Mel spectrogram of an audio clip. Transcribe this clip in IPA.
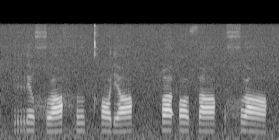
r ɪ χʷ ɑ h ʊ kʰ ɔ ɾʲ ɑ | qʷ ʌ ʔ ɔ θ ɑ | χʷ ɑ

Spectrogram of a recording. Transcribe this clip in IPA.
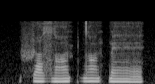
f i zˤ ɛ̃ p dˤ ɛ̃ k͡p ɛ̃

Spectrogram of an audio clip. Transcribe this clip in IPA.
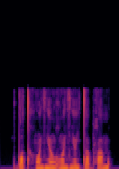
dˤ ɐ t x ɔ̃ zʲ ɐ̃ ʁʷ ɐ̃ zʲ ɐ̃ j t a b ħ a m

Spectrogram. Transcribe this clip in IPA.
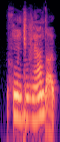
x ũ ɟ u v æ̃ dˤ ṵ

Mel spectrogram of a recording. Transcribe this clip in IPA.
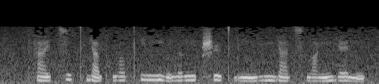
t̪ʰ a˧˥ ɪ̯ t͡s u˥ t̪ʰ j ä̰˨˩ pʰ w ɔ˧˥ t̪ʰ i˥ n m ṵ˨˩ l ɤ˥ ŋ ʈ͡ʂʰ ɻ̩˥˩ t̪ʰ ɥ ɛ˩ n m y˥ m j ä˧˥ t͡sʰ w ɑ˧˥ ŋ m j ɛ˥˩ n

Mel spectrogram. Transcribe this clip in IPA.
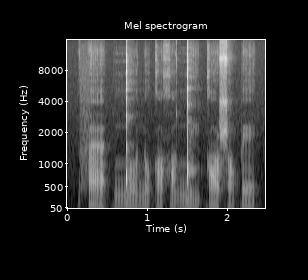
f æ | ŋ͡ǃ o n o ɡ ɒ x ɒ ŋ͡ǃ i k ɒ ʂ ɒ p e

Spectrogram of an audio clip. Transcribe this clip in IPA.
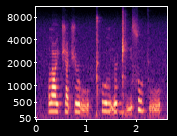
l ɑ ɪ̯ t͡ʃ ɑ t͡ʃ ɹ ṵ | ǁʰ u l ḭ ɹ ɡ͡ǁ ḭ s u c ṵ

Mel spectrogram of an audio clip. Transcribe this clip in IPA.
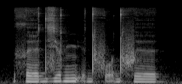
θ e d zʲ ʊ d nʲ ḛ d f o̰ d f ɪ

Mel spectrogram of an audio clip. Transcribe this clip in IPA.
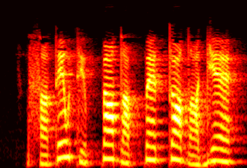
sˤ i˩ t e˥ w tʲ o˩ pː ɛ˥ dˤ e˩ pː ɛ˥ tː u˥˧ dˤ a˩ dʲ ɛ˥˧

